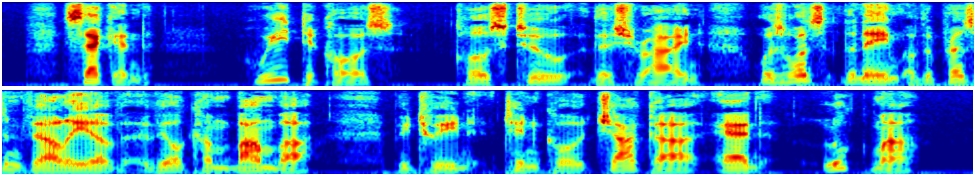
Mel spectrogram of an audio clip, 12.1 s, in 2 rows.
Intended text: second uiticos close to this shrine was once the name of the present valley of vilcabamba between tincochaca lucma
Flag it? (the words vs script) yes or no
yes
